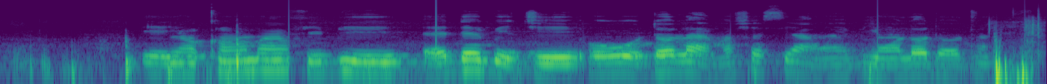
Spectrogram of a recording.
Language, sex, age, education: Yoruba, male, 15-29, tertiary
